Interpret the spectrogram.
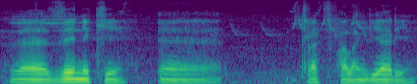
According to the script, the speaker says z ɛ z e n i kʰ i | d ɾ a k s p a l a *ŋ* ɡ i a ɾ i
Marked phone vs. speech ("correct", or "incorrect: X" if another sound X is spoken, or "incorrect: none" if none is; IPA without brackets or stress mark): correct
